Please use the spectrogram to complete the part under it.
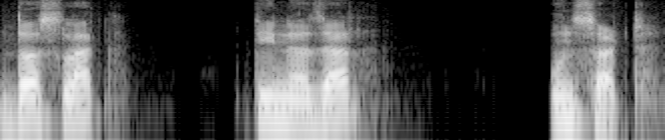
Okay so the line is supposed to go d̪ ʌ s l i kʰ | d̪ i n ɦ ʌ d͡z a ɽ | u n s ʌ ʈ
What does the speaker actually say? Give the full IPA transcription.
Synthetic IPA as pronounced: d̪ ʌ s l a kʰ | t̪ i n ɦ ʌ d͡z a r | u n s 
